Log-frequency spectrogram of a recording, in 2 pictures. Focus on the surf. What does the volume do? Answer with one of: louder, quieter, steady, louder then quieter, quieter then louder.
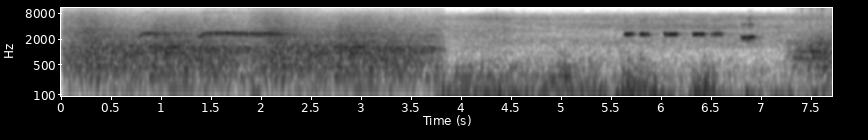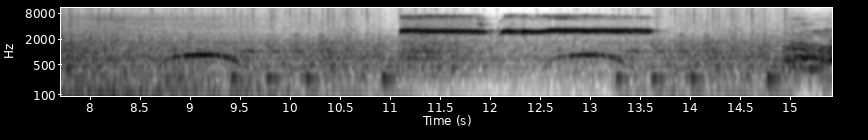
quieter.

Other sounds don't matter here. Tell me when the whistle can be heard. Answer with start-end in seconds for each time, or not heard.
0.8-2.1, 5.6-7.0, 11.1-13.7.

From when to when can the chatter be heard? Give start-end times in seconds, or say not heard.
7.2-15.3.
